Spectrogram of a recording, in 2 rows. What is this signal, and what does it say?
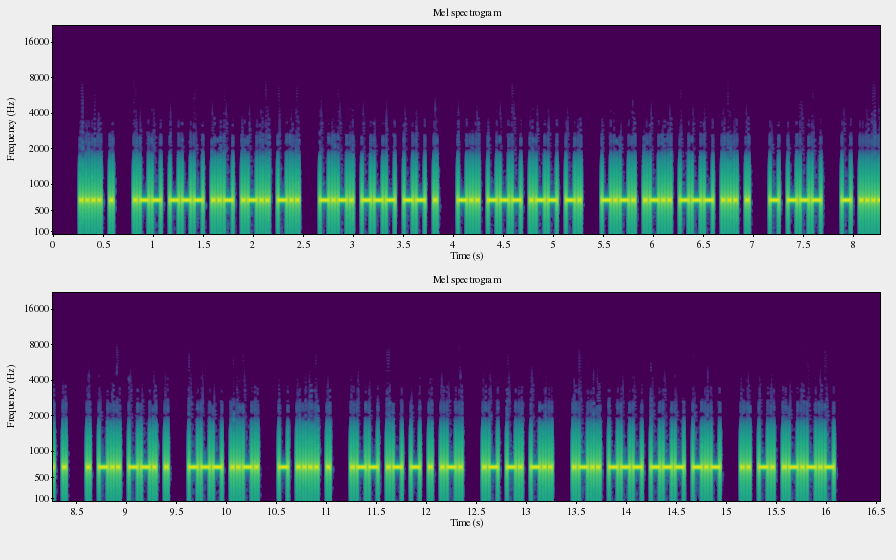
Morse code, heard as a keyed tone, about 40 wpm, 700 Hz. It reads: HE WOULD COME DOWN CLOSE TO THE EDGE OF THE WATER AND LOOK IN.
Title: Sentences from Top 1300 Words 40wpm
